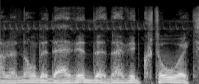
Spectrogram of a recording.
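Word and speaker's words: Couto: Parce que En plus, j'ai fait une erreur aussi dans le nom de David, David Couteau, qui s'écrit C-O-U-T-O.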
